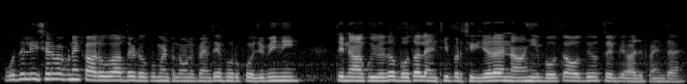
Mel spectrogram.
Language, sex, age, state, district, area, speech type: Punjabi, male, 18-30, Punjab, Mohali, rural, spontaneous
